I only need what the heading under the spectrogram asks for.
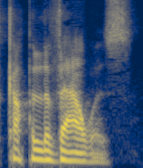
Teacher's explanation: the sound from of connects with the vowel sound because remember the h is silent on hours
